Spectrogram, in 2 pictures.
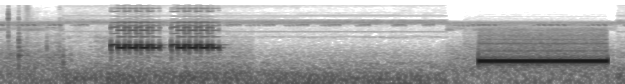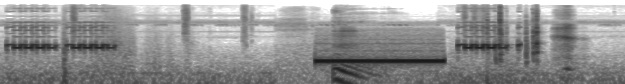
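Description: Telephone ringing in pairs of short, trilling electronic rings, three pairs in all. Between them come two long steady tones of just over a second each.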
